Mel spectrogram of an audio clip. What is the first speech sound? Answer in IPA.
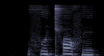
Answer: f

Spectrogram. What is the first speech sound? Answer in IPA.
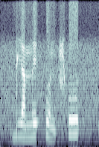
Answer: d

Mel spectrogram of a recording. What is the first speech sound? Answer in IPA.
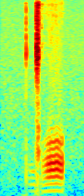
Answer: ɡ͡ǀ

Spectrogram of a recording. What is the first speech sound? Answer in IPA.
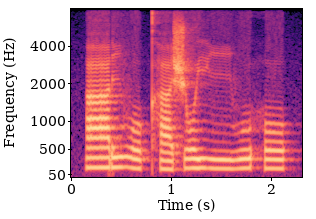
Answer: aː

